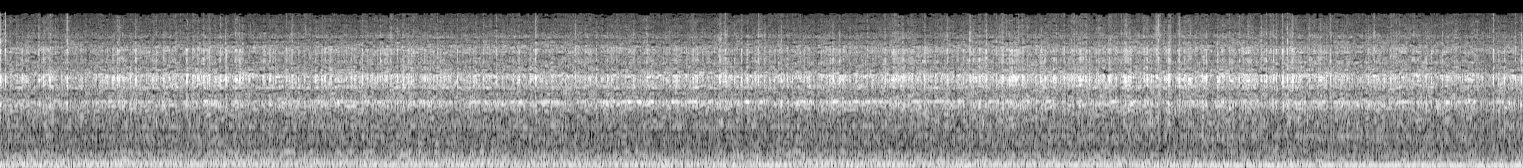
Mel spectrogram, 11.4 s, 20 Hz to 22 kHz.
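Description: Buckler 90's 1172 cc Elva-Ford overhead-valve four-cylinder engine running under way at fairly steady revs, loud and continuous.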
